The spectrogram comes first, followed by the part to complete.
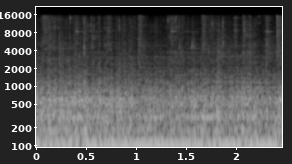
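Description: Steady low drone of a fishing vessel's engine machinery running, even in level throughout.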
